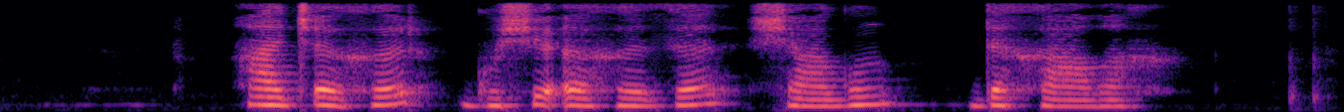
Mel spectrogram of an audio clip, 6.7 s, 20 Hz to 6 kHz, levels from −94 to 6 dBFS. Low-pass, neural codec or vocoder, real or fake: 5.4 kHz; codec, 16 kHz in and 24 kHz out, 1 kbps, XY-Tokenizer; fake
